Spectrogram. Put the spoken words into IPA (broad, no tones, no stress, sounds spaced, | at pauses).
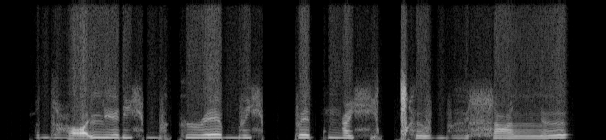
dʱ ɑ̰ lʲ ɛ ɾ i ç b ə̰ k ɹ ɛ b ɛ ç pː ɛ t ŋ ɑ ç æ̰ ǀʰ ə v bʱ ə ɬ ɑ lː ə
